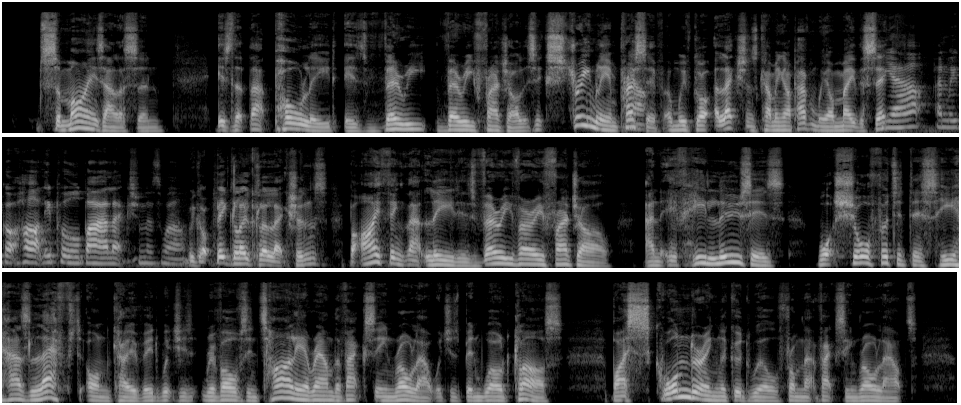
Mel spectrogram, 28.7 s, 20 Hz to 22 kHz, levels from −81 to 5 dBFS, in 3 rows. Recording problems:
none

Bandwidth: 15.5 kHz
